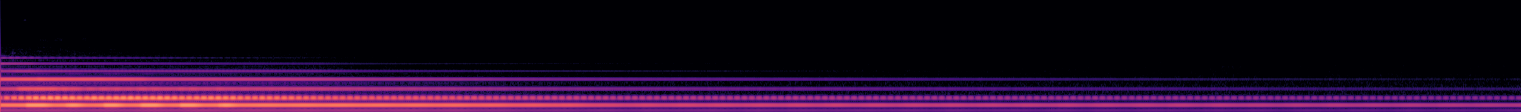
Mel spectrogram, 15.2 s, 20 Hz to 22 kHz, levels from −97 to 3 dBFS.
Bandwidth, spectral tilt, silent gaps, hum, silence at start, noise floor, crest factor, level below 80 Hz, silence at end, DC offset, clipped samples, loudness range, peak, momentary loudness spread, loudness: 2.8 kHz; -11 dB/octave; none; none; 0 s; -51 dBFS; 18 dB; under -90 dBFS; 1.1 s; under 0.1%; under 0.1%; 26 LU; -12 dBFS; 26 LU; -25 LUFS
